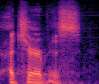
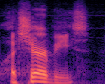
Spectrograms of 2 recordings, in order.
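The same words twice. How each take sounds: First: The first syllable does not sound like 'chair'. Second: The first syllable sounds like the word 'chair'. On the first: The speaker calls it wrong. "He'd say a Cherbis" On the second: The speaker calls it right. "I'd say no, a Cherbis"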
